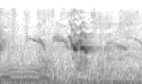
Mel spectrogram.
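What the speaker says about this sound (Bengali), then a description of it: "দেখো কতগুলো হাঁস মুরগি দেখতে পাচ্ছ" A chicken gives one short cluck midway through, over a quiet farmyard background.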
